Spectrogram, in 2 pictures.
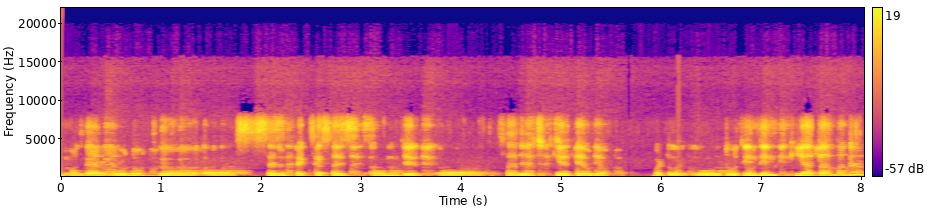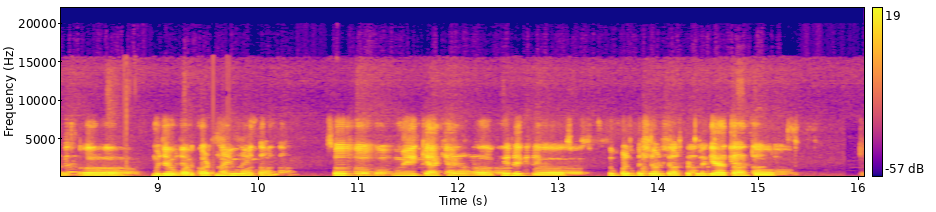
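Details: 33-year-old man, before treatment, with a high-pitched voice persisting since puberty for 15 years; puberphonia.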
